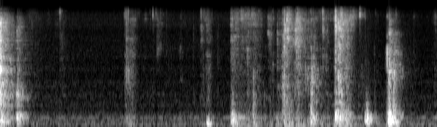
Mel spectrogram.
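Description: Tarot cards being handled and shuffled in the hands. A single click right at the start, then a quiet spell, then a quick irregular run of soft card slaps and rustles over the last two seconds.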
